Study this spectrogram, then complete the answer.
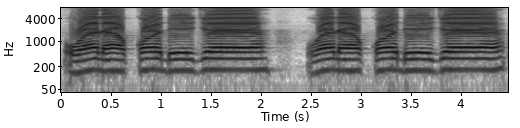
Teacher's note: ada getaran dan pantulan maka ketika membacanya huruf Dal ini wajib mantul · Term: Qalqalah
